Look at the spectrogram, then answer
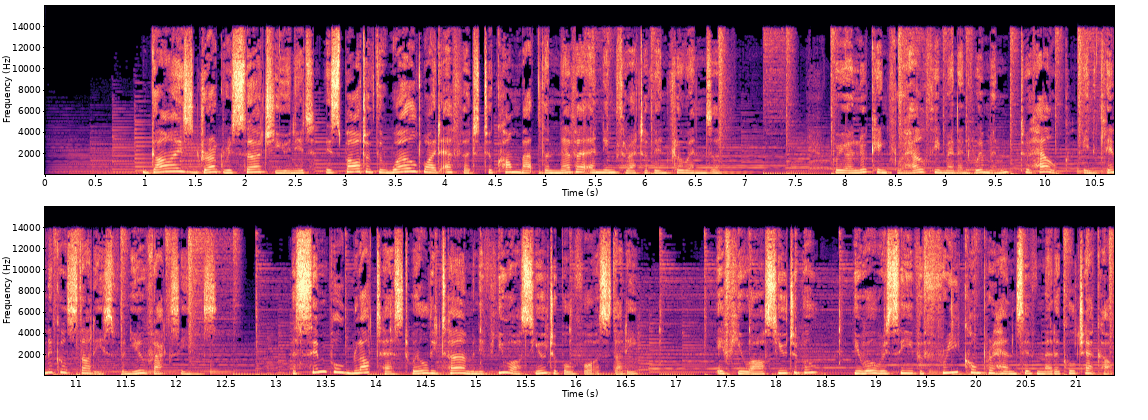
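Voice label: Flemish English; Flemish, Male, Home Studio, 30s-50s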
